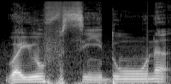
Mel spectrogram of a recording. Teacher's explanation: سین کو باریک سیٹی کے ساتھ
